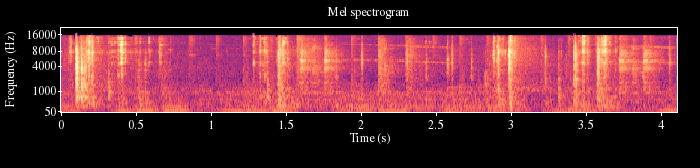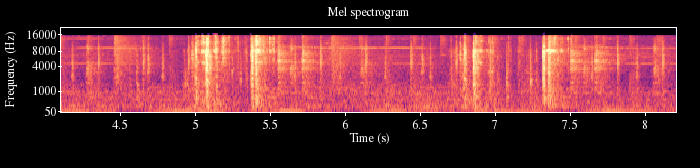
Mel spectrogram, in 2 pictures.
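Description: Car ignition key being turned on and off repeatedly, clicking in pairs about every two seconds with the keys jangling, as the ignition is cycled to run the electric fuel pump and build fuel pressure.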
